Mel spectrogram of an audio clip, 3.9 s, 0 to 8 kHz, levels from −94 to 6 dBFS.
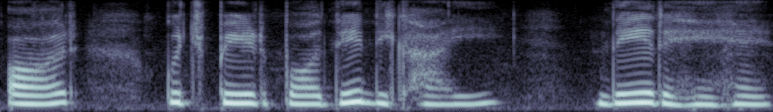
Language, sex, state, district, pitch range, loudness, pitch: Hindi, female, Himachal Pradesh, Shimla, 220-255 Hz, -16 LUFS, 240 Hz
